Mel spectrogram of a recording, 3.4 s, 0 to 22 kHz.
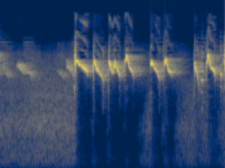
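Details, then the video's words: Oriental white-eye, a hobby songbird in happy full song on 24 February 2023: after a second of soft high notes and low room noise, a rapid series of bright, high, slurred chirps, each a quick up-down twist, in short bursts. "Mata Puteh Happy Buka Sing"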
